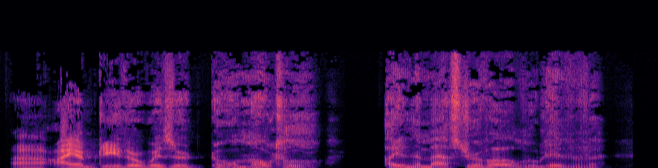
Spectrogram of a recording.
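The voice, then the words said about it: Batman impression voice. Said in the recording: “that's my Batman voice”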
